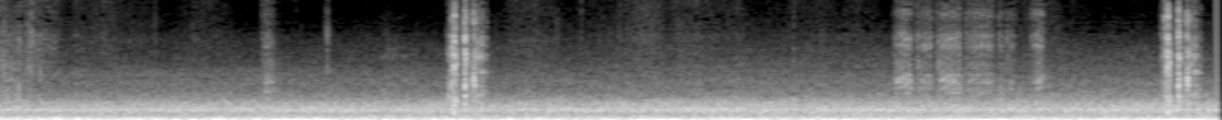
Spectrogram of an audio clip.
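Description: Steady low outdoor rumble, with a couple of brief clicks, one about two seconds in and one near the end.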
